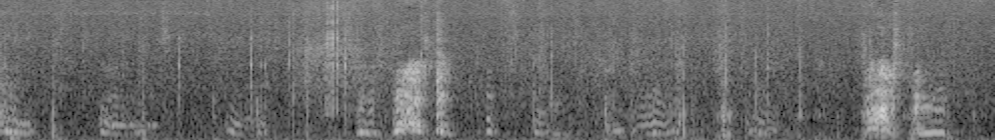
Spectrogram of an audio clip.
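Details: Papillon puppies giving soft, low whining grunts and squeaks in a repeated, uneven series, over a steady background hiss with occasional louder bursts.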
